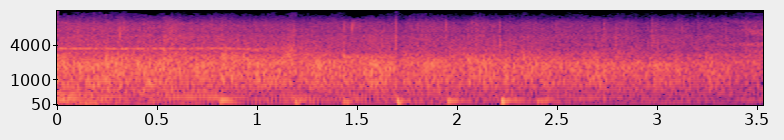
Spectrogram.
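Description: A crowd at a worship service applauds the team that serves at each service, clapping steadily, a dense wash of many hands clapping at once, holding a fairly even loudness throughout with a few low thumps underneath.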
